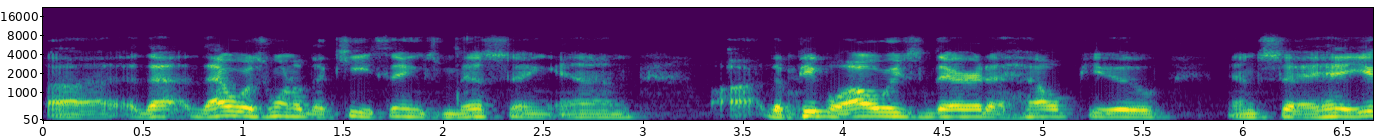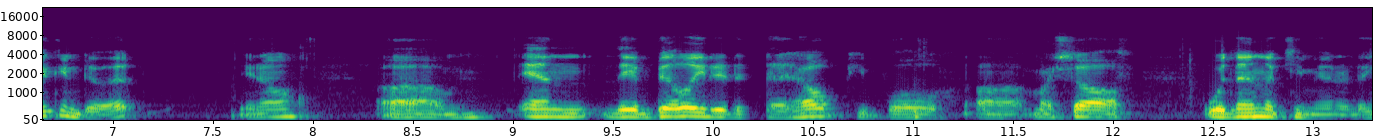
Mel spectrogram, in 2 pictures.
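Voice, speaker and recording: Somewhat breathy, a man keeps a moderate pace and fairly even intonation. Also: medium pitch for a man. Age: 60s. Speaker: newspaper owner and affiliate marketer. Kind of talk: interview. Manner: halting.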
